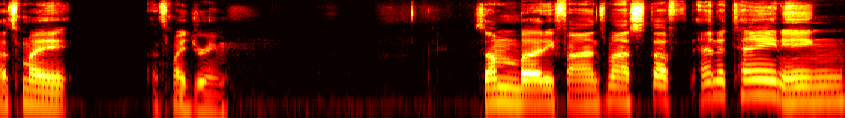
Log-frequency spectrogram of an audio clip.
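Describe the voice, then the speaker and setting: In a dry, close sound with no echo, a man at fairly high pitch speaks at a fairly slow pace with lively intonation and long, frequent pauses. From Canada. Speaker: gaming youtuber. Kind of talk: gameplay commentary. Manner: casual, thinking aloud.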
